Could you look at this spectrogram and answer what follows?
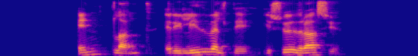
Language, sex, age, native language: Icelandic, male, 20-29, Icelandic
